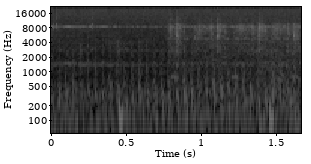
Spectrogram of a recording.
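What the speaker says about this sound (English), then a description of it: "Moves forward with a bunch of helicopters" Helicopters in the Warno video game, a steady rotor drone with a low chopping pulse, heard continuously over a short stretch at moderate level.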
